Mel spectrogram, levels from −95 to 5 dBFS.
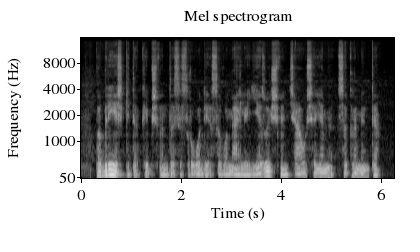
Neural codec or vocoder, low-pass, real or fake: none; 14.4 kHz; real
